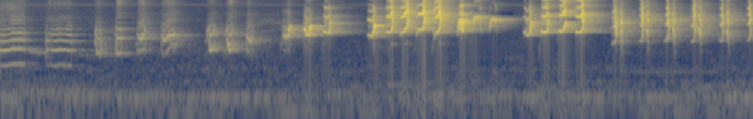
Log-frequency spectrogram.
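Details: Long-tailed shrike in varied gacor song with tembakan phrases: lower repeated chirping notes building into fast, loud, high chattering series of about three notes per second.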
